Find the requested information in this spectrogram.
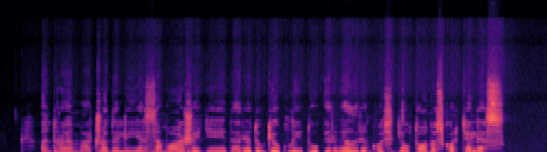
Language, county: Lithuanian, Utena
